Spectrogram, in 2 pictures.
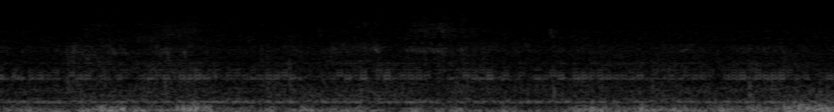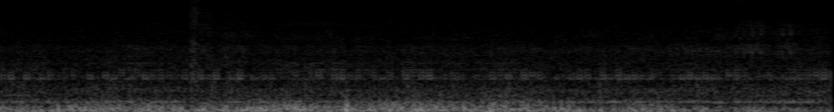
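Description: Low, uneven rumble from riding along a paved path, with a faint steady whine underneath.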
